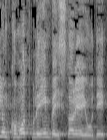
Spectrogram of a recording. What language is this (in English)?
Hebrew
